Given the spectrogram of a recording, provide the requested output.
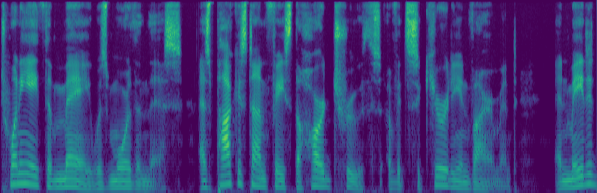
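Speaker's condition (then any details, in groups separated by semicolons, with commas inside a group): No condition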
